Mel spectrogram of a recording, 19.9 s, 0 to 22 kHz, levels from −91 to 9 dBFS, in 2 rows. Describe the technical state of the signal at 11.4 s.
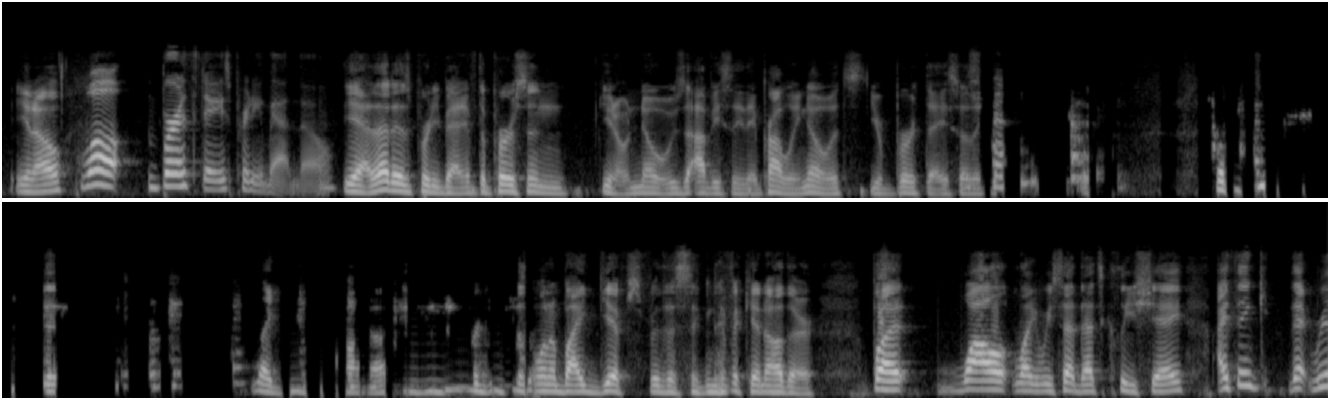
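Right at 11.4 s the other side's voice is leaking through, from 10.79 to 12.89 s, a faint second talker roughly 20 dB down, likely loudspeaker echo the canceller didn't fully remove. On top of that, the background is gated by the echo canceller between 10.91 and 11.54 s: it clamps the mic hard, so the room sound drops by as much as about 40 dB for under half a second in total.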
